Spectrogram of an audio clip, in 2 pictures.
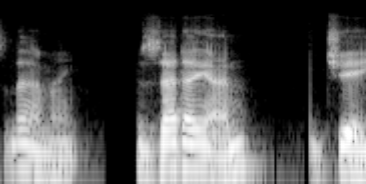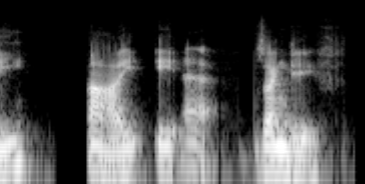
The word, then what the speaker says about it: Zangief: I'll get the name up and I'll try and pronounce it. It's there, mate. Zangief.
